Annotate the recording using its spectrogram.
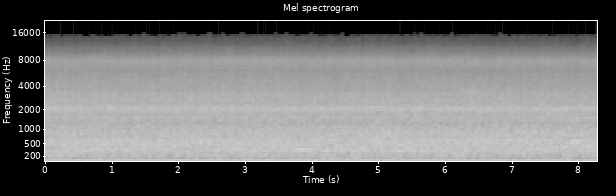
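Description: Centrifugal water pumps driven by electric motors, running steadily in a pumping-station machine hall: a loud, even drone with a low hum and a thin high whine held throughout.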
